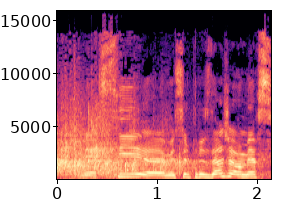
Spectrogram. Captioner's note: applause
